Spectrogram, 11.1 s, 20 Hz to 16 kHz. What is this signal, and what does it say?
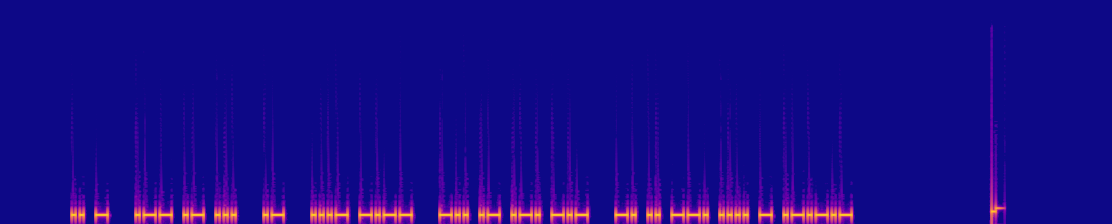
Morse code, heard as a keyed tone, about 32 wpm, 700 Hz. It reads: IT WAS A VY DARK NIGHT.
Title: Sentences from Top 500 Words and Abbreviations 30wpm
